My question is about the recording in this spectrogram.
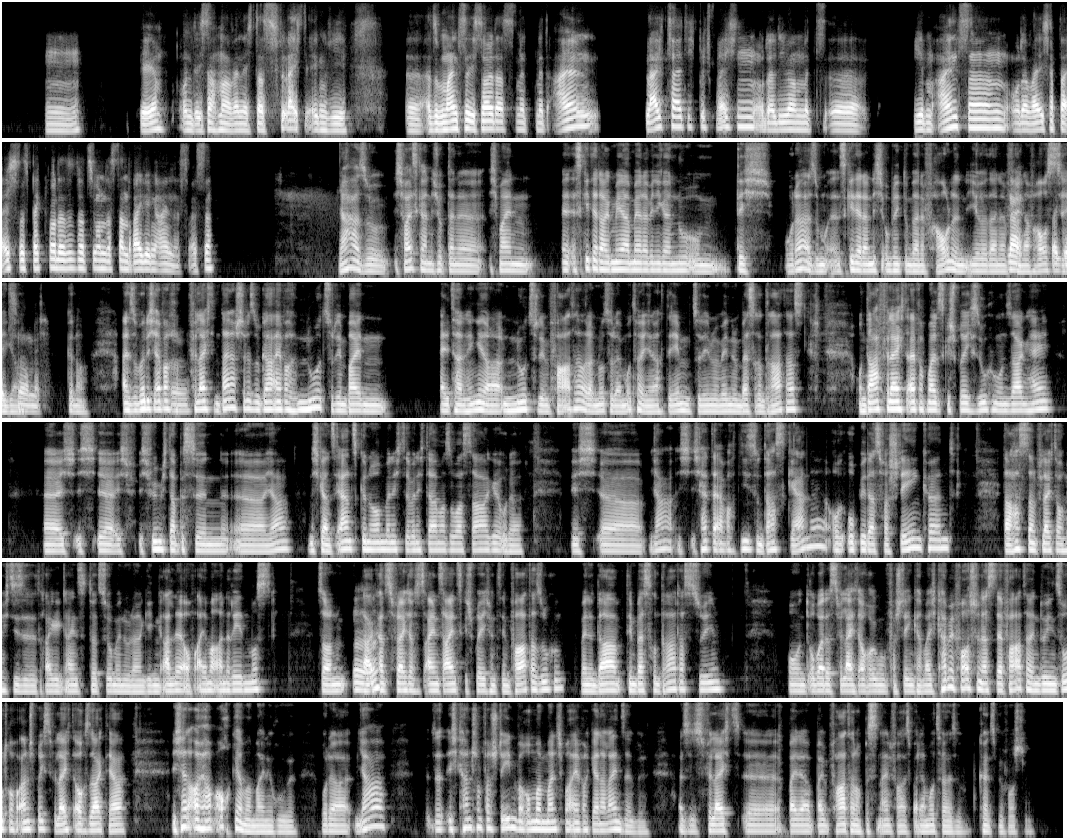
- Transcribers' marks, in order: none
- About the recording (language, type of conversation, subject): German, advice, Wie setze ich gesunde Grenzen gegenüber den Erwartungen meiner Familie?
